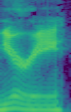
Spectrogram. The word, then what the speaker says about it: Urey: And one of the first things you talk about is Miller and Urey. I think that's how you say his name.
